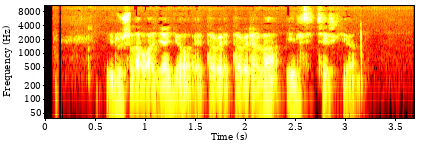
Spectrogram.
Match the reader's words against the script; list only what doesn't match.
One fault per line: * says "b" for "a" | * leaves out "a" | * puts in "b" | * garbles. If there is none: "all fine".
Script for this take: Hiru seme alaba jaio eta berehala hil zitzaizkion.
* leaves out "seme"
* puts in "eta"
